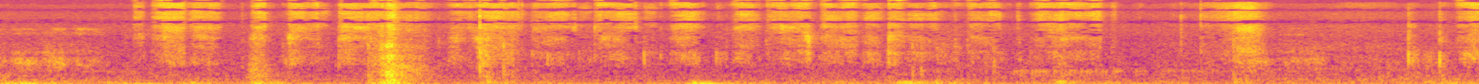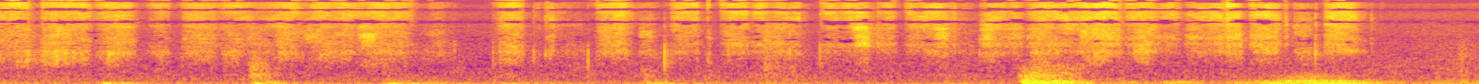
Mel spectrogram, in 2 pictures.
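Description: Faint scratching of a pencil writing words by hand on a painted art-journal page, in many short strokes. A louder soft thump comes near the end.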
